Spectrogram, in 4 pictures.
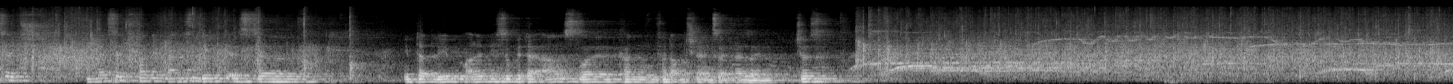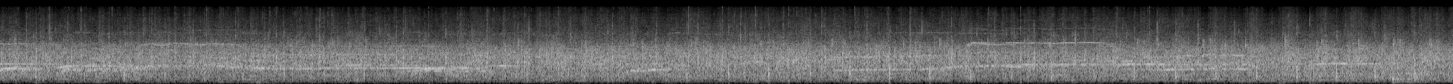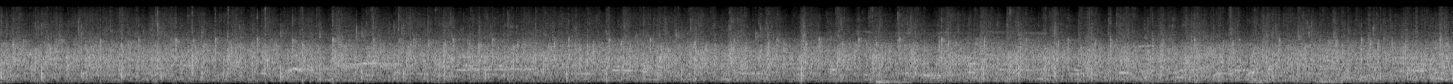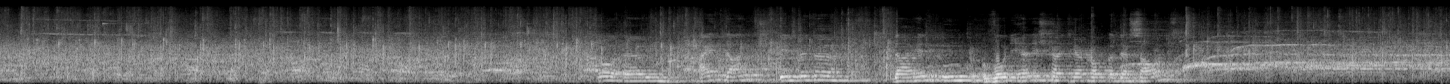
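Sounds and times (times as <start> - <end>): audience applauding: 0.0 - 3.7, 8.5 - 58.0
shouts and whistles: 8.6 - 19.2, 22.9 - 27.1, 43.7 - 45.4, 46.2 - 49.0, 55.4 - 58.0.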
